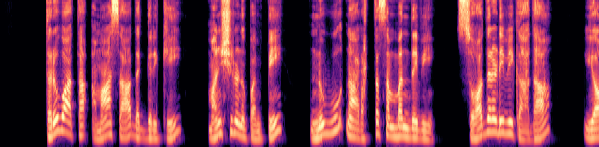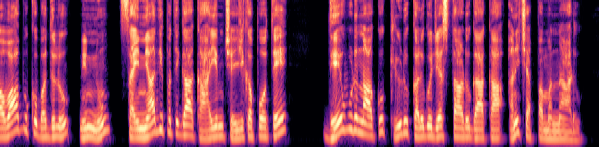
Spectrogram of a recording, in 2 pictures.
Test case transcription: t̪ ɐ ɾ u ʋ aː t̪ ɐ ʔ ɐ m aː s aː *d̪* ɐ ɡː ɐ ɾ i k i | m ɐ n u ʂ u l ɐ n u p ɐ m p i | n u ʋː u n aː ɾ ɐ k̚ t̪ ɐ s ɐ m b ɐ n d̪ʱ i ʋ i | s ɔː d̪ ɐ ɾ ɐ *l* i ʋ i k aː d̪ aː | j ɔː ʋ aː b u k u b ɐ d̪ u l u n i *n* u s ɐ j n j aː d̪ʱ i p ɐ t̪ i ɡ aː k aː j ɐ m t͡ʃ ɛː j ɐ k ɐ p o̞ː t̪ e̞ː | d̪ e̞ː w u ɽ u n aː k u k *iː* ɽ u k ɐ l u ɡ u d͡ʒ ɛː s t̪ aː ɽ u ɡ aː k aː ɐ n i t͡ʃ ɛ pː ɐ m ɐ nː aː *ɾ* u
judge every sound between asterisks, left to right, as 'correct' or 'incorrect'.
correct, incorrect, incorrect, correct, incorrect

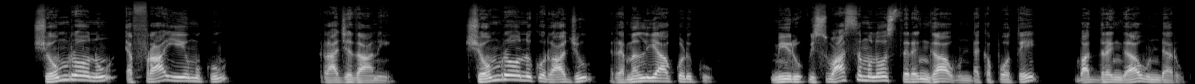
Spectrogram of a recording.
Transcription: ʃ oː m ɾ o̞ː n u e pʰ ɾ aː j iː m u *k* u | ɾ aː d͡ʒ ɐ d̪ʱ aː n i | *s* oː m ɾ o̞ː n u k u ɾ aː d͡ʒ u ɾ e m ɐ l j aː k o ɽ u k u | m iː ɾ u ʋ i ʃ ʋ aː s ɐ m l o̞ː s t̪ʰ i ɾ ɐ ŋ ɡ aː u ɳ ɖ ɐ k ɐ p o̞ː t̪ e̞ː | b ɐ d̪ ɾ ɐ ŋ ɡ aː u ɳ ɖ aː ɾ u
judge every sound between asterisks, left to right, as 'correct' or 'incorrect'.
correct, incorrect

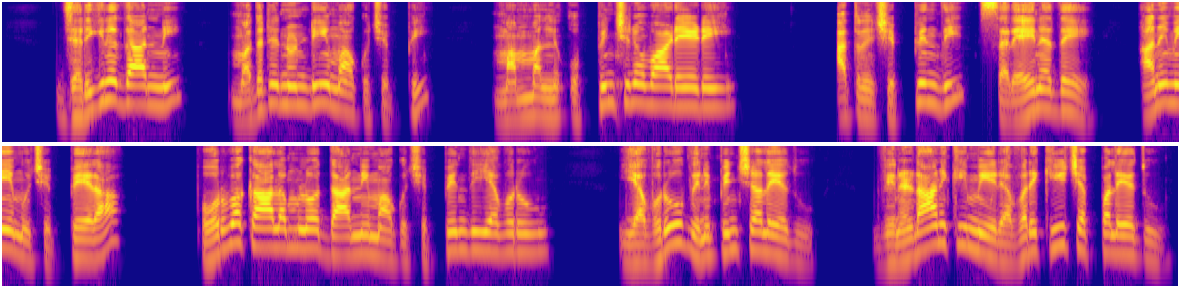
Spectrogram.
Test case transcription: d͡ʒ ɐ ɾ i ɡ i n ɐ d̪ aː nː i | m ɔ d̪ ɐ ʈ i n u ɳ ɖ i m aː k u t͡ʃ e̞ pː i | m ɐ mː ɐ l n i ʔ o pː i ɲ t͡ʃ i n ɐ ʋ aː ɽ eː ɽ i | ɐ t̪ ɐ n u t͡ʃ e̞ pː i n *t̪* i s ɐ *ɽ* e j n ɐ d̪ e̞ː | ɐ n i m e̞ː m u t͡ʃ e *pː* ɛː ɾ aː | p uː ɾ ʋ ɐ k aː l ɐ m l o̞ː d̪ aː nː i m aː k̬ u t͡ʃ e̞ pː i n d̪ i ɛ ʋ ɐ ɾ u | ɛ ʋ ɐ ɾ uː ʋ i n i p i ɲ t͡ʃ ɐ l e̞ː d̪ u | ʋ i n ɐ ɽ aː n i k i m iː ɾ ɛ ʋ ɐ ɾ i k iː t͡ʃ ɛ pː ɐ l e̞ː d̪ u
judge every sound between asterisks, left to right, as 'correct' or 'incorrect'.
incorrect, incorrect, correct

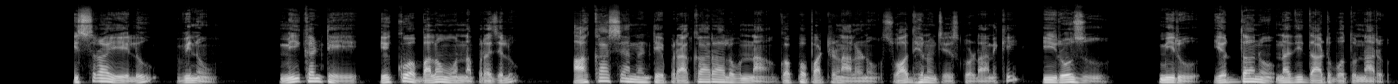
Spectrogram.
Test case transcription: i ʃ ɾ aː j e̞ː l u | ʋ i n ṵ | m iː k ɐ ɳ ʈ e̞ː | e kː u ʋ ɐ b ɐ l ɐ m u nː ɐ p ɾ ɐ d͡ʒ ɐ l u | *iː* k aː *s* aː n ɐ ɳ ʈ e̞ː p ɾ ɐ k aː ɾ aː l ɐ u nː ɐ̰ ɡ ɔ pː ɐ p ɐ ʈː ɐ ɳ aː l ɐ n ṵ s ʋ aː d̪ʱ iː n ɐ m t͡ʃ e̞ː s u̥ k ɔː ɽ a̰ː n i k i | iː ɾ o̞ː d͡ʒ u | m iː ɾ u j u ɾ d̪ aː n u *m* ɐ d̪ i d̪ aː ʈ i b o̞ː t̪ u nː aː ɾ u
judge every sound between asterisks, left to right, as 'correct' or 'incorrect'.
incorrect, incorrect, incorrect

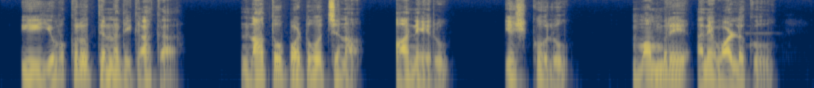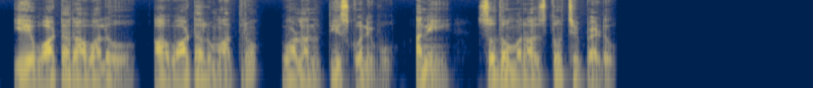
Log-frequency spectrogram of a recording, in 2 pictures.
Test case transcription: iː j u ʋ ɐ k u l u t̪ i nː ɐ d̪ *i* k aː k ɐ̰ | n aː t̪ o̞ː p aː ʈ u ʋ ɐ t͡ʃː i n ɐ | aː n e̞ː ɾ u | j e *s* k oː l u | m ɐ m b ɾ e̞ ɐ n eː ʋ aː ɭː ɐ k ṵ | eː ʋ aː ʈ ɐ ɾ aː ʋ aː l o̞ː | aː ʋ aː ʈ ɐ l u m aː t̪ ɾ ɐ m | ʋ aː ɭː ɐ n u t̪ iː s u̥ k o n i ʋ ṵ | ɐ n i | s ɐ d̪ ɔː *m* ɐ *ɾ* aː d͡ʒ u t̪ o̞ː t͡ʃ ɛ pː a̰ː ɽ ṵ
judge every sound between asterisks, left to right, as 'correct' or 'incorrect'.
correct, incorrect, correct, correct

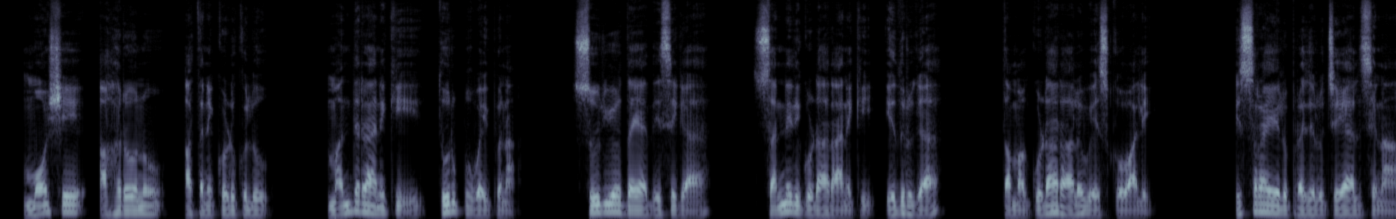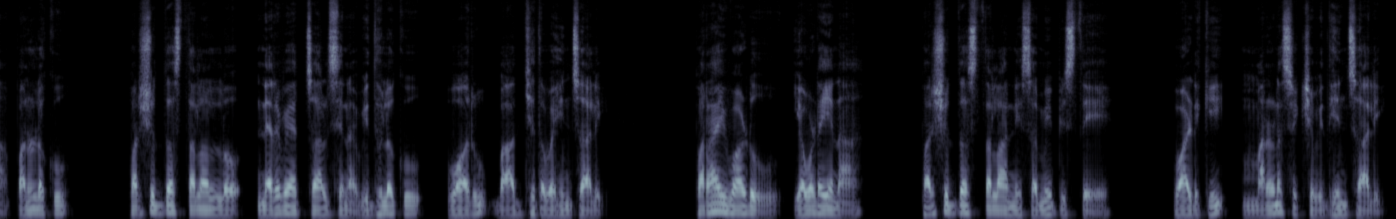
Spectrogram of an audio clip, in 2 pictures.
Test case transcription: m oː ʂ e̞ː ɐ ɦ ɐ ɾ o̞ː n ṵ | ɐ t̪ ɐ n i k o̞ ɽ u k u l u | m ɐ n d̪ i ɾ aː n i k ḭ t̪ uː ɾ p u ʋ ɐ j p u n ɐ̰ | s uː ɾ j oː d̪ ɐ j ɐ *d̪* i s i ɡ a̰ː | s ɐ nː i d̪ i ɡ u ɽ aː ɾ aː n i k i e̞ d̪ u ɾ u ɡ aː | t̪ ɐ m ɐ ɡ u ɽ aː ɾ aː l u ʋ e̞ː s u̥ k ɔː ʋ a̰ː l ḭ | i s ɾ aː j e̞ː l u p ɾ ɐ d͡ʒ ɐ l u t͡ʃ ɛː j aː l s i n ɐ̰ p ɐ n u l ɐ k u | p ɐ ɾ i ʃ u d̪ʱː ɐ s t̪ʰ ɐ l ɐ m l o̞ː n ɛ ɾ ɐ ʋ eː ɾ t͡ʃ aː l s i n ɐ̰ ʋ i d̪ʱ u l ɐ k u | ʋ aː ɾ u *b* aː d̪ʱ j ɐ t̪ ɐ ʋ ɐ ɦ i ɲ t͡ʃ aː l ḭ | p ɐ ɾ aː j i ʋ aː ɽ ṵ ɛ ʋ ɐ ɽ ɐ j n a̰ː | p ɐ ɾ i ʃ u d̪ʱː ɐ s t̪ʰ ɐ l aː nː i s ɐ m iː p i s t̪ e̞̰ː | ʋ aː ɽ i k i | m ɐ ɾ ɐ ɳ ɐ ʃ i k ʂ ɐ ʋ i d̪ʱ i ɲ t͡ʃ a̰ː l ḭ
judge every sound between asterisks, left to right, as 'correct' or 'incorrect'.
correct, correct

